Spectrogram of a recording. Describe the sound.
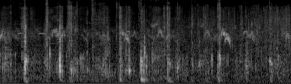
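Hooves clip-clop as a horse-like unicorn is ridden along a garden path, many fairly faint hoof strikes in a steady, slightly uneven walking rhythm.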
